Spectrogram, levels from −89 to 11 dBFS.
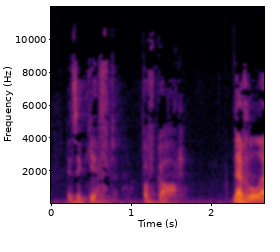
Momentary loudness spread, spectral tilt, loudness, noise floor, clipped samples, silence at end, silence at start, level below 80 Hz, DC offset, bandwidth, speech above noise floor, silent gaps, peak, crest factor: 19 LU; -5 dB/octave; -26 LUFS; -54 dBFS; under 0.1%; 0 s; 0.2 s; -58 dBFS; under 0.1%; 11 kHz; 31 dB; none; -4 dBFS; 22 dB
